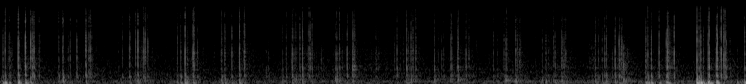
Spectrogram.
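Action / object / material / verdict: scrape / paperback book with glossy cover / paper / none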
